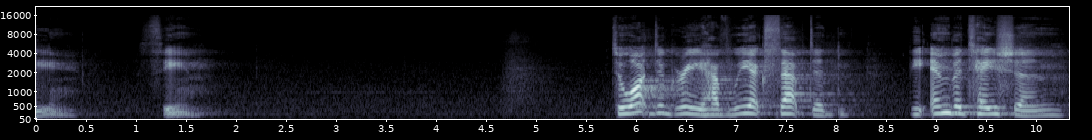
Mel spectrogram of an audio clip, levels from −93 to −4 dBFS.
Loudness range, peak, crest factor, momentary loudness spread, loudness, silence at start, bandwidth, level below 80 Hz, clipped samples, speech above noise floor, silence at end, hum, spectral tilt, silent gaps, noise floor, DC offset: 18 LU; -8 dBFS; 22 dB; 19 LU; -27 LUFS; 0 s; 15.5 kHz; under -90 dBFS; under 0.1%; 47 dB; 0.1 s; none; -3.5 dB/octave; none; -74 dBFS; under 0.1%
